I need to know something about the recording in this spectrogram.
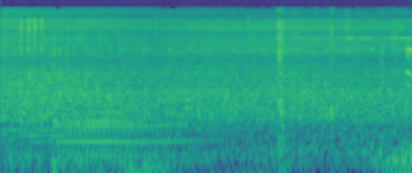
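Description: A car door opens and shuts.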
